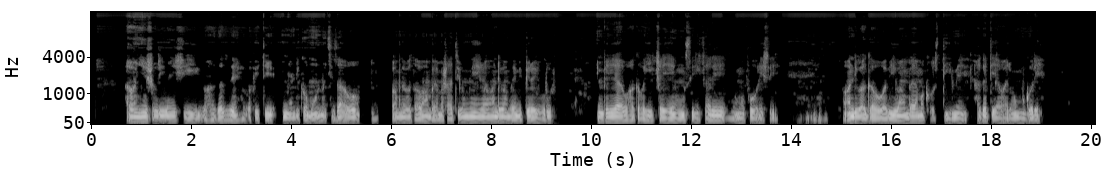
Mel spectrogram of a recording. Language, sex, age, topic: Kinyarwanda, male, 25-35, government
